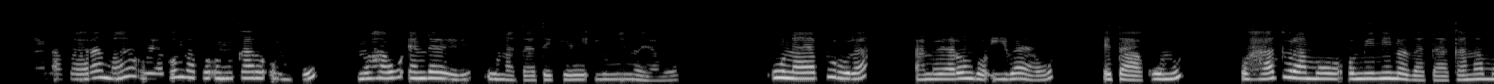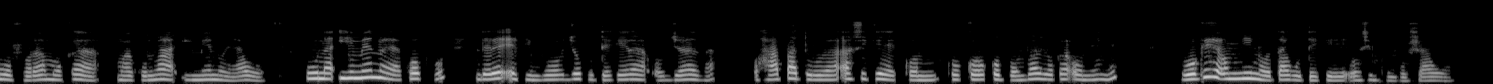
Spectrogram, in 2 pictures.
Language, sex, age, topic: Oshiwambo, male, 18-24, agriculture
